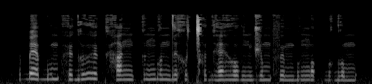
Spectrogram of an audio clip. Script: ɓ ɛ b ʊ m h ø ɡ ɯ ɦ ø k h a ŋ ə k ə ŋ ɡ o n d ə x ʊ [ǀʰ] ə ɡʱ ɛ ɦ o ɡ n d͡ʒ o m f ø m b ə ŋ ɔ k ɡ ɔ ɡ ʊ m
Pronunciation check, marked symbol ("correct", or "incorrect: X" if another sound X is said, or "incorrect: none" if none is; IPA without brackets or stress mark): correct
